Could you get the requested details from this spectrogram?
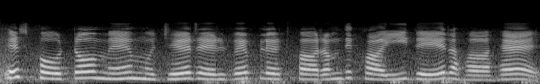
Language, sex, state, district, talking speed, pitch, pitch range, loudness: Hindi, female, Madhya Pradesh, Katni, 110 wpm, 255 Hz, 235-270 Hz, -15 LUFS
